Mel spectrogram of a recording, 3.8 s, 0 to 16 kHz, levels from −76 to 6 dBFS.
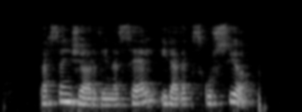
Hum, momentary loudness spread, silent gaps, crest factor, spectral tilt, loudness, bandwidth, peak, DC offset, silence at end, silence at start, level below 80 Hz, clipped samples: none; 11 LU; none; 18 dB; -5.5 dB/octave; -26 LUFS; 8.2 kHz; -8 dBFS; under 0.1%; 0.5 s; 0.5 s; -58 dBFS; under 0.1%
